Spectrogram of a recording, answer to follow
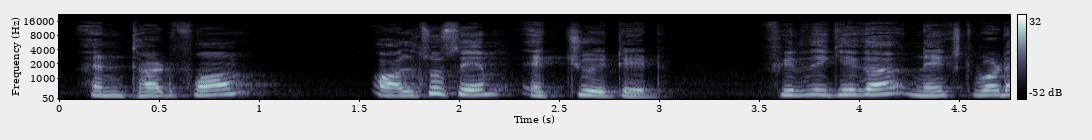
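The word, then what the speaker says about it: actuate: फिर है एक और वर्ड है जिसका मीनिंग शुरू करना है, परंतु ध्यान दीजिएगा इसका प्रोनाउंसिएशन जो है वो क्या होता है, एक्चुएट होता है.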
